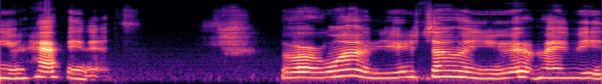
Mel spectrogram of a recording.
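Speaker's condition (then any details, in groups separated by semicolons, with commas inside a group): Throat cancer radiation damage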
